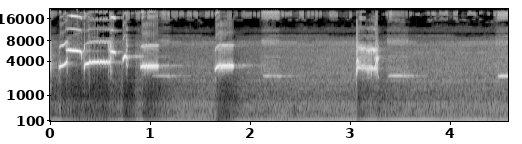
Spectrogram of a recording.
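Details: Oriental magpie-robin (kacer koci) singing in the morning, tail fanned: a loud, twisting burst of high whistles and chips, then short ringing notes and a faint thin whistle over a low steady hum.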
